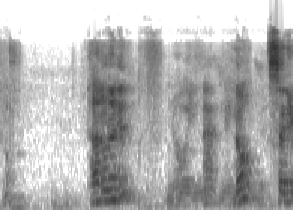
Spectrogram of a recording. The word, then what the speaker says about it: non: n አለች የመጨረሻው n ግን n is silent የመጨረሻው ማለት ነው ሶ ልክ እንደ እንግሊዘኛው ነው የምናነበው ማለት ነው ኖ ነው የምንለው ግን ኤንን እንጽፋለን ልክ እንግሊዘኛ ኖ እንደሚመስል ማለት ነው ስለዚህ ክሊር ካልኩኝ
